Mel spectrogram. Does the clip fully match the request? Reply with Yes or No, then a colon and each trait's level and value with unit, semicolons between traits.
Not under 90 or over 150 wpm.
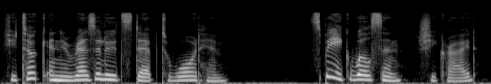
Yes: slow, 135 wpm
